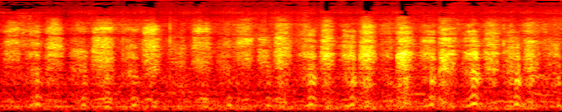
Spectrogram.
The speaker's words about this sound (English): That's chimpanzee laughter. That panting sound you hear is chimpanzee laughter.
